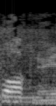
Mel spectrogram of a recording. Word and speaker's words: Faulkner: Faulkner, yeah.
